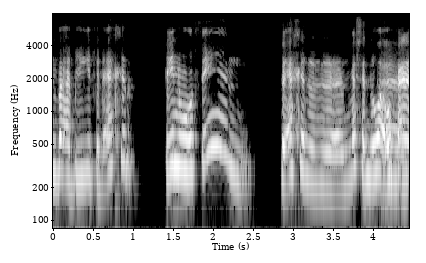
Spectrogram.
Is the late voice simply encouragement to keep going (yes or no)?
yes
